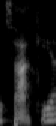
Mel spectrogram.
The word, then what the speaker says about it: Psaki: As a matter of fact, today alone, the president's secretary, Jen Psaki, as I like to call her, it's Jen Psaki, I know. The P is silent.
